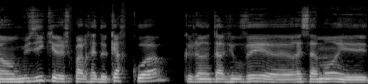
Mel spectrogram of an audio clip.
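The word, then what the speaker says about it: Karkwa: ou et ben en musique je parlerai de carqua que j'ai interviewé récemment et Don don je suis en train de faire une petite BD sur le parcours carqua c'est un group un groupe québécois ok qui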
